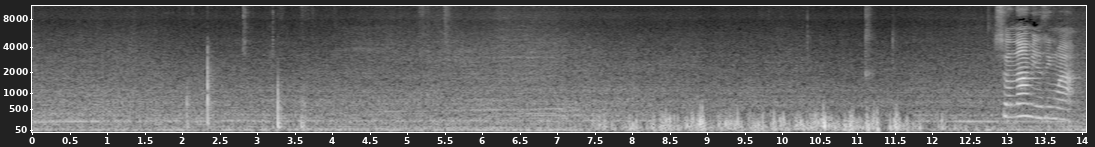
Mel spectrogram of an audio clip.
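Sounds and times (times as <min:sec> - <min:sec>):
handling thumps and knocks: 0:02.0 - 0:02.6, 0:03.2 - 0:03.8.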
